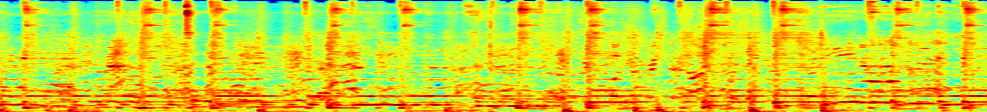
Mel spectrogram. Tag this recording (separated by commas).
Speech, Music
